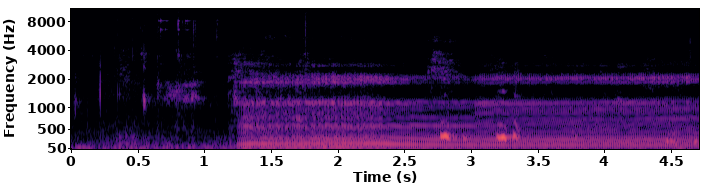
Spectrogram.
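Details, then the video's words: Two whippets, Henry and Vinny, playing their favourite game of chewing on each other indoors; a sustained harmonic growling moan holds steady for over three seconds, with a couple of short sharp accents near the end. "Whippets make the strangest sounds"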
